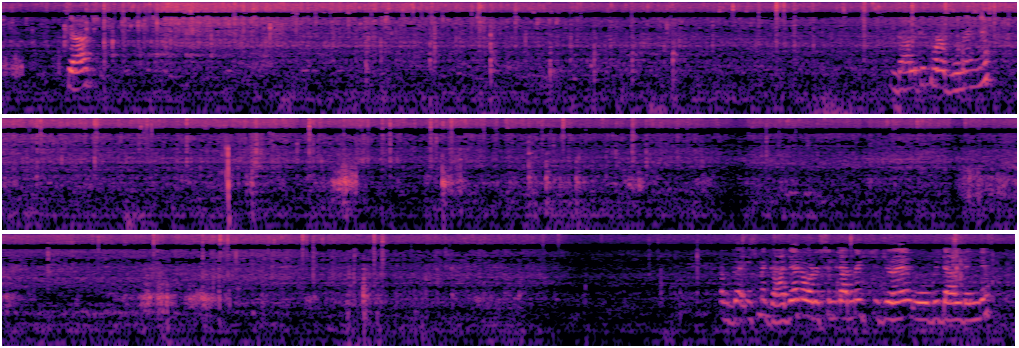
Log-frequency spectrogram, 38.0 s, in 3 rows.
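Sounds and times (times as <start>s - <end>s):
onions sizzling in a pan: 0.0s - 38.0s
wooden spatula scraping a pan: 15.5s - 21.4s, 23.8s - 28.8s.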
